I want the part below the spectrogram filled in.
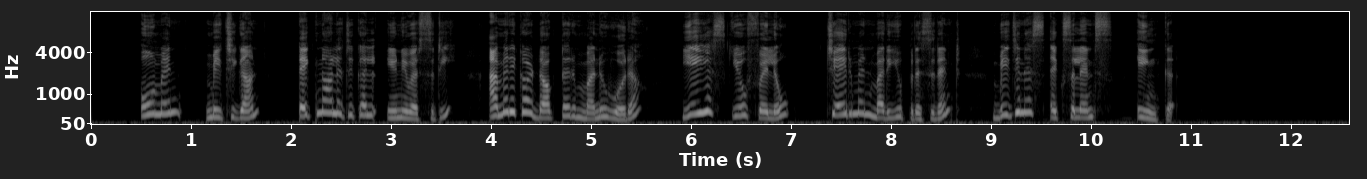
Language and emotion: Telugu, neutral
